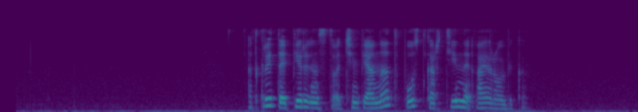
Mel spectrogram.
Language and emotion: Russian, neutral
